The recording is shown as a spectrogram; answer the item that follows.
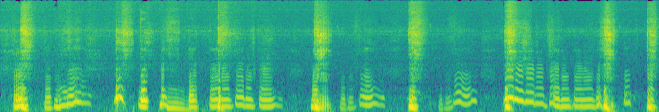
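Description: Male voices singing a slow, wavering tune with long held notes, broken by several sharp thumps between phrases.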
